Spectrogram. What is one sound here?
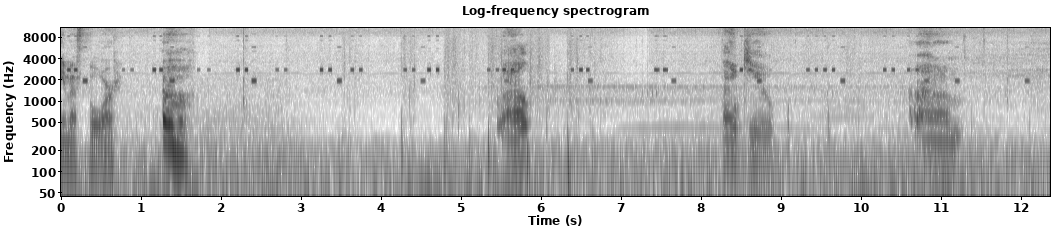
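A man talks in short bursts with animation, close to a microphone.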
